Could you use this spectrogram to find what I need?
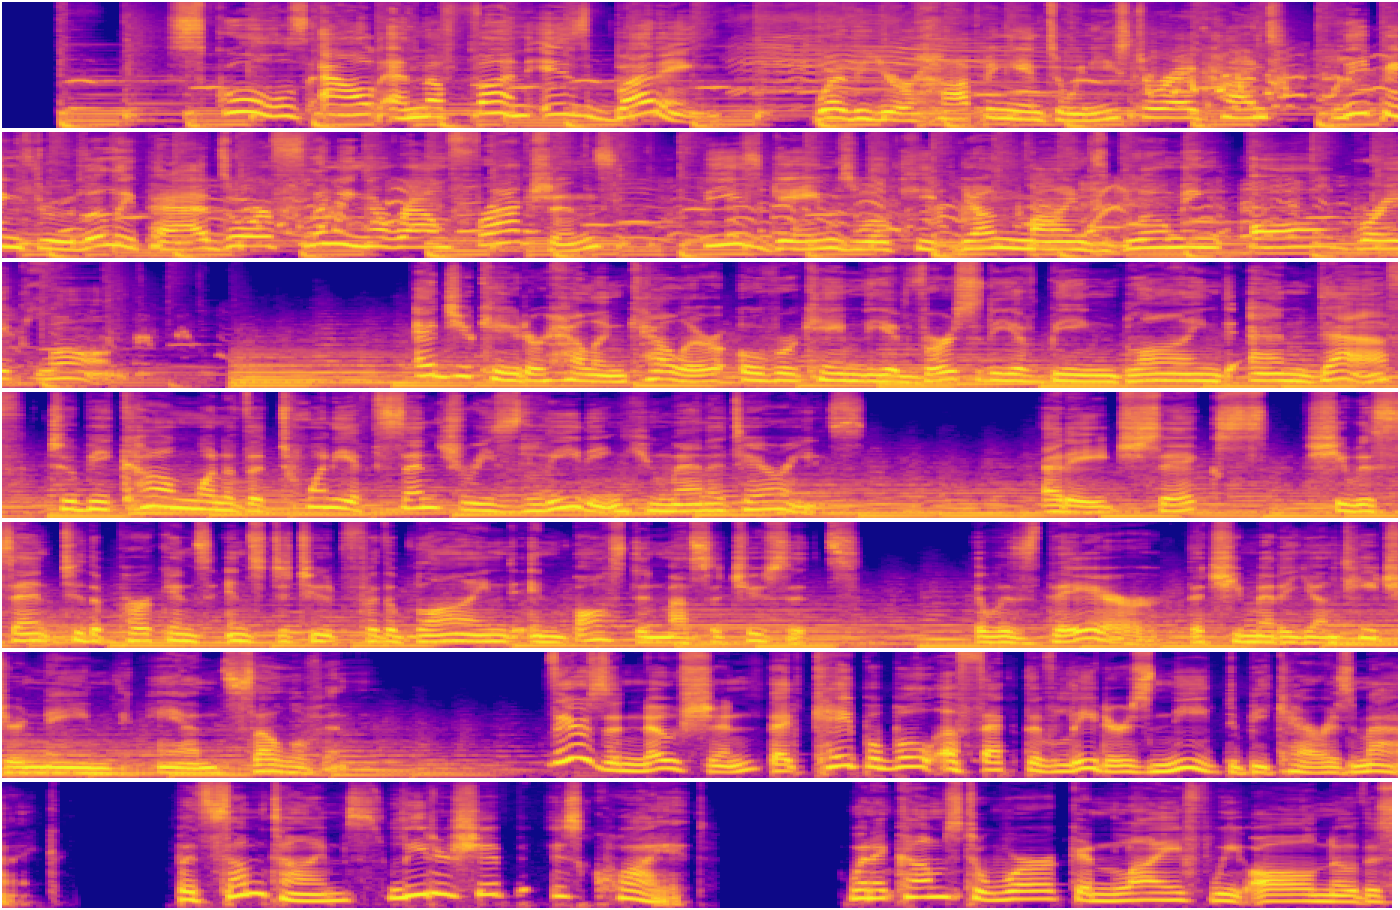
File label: Narration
